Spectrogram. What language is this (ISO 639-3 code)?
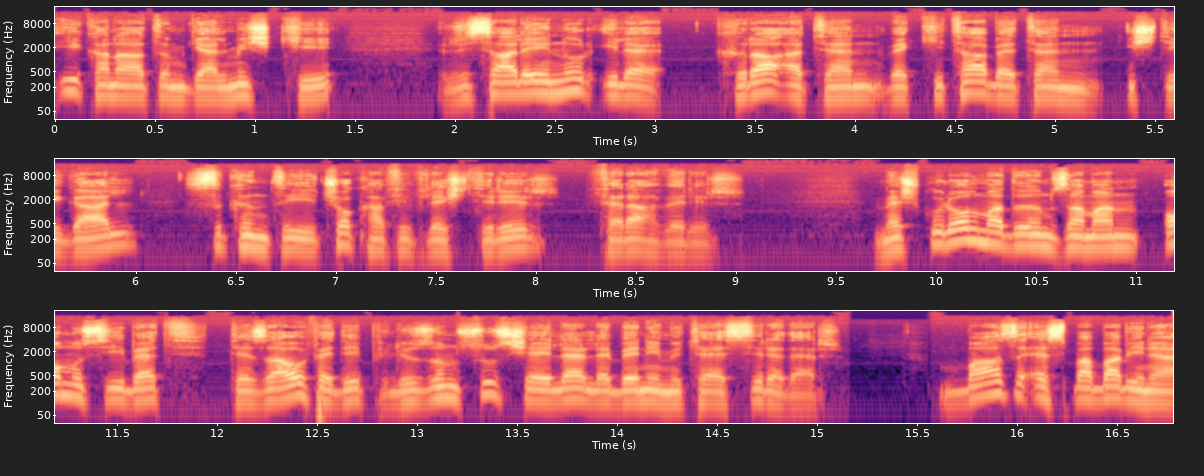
tur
